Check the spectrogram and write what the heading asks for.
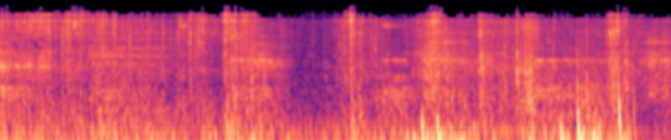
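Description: Faint rustling and crackling of dry grass and dead leaves being parted by hand, with a few small clicks; it fades almost to nothing for a moment about four seconds in.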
